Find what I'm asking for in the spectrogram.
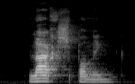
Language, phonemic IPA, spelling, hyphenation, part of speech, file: Dutch, /ˈlaːxˌspɑ.nɪŋ/, laagspanning, laag‧span‧ning, noun, Nl-laagspanning.ogg
- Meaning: low voltage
